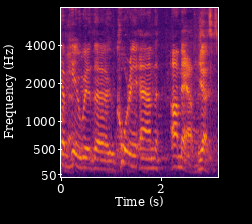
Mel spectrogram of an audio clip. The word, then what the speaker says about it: Ahmed: just rolling okay I'm here with Corey and ahed yes correct I pronounced that correctly that is correct that's thank you sometimes people get it uh I get a lot of stuff sometimes I get Amad I can't stand that one sometimes people think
